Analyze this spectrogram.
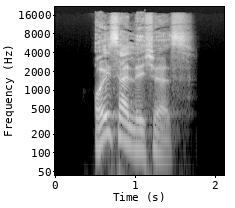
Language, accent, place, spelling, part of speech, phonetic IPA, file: German, Germany, Berlin, äußerliches, adjective, [ˈɔɪ̯sɐlɪçəs], De-äußerliches.ogg
- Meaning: strong/mixed nominative/accusative neuter singular of äußerlich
